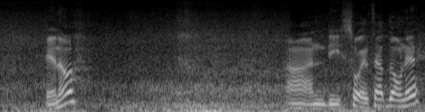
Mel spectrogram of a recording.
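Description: Rough sea waves break on the rocky shore of Columbus Bay beach on the Gulf of Paria in southern Trinidad, a steady roar of surf and wind buffeting under a voice talking close by.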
